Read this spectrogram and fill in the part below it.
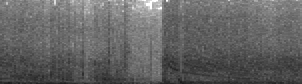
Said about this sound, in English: Bang, bang, he shot me down.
